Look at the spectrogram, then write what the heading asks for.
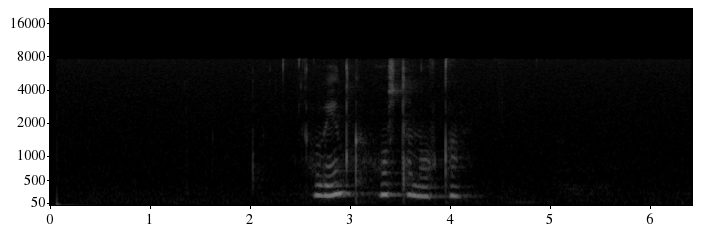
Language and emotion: Russian, neutral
